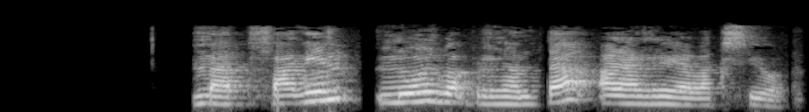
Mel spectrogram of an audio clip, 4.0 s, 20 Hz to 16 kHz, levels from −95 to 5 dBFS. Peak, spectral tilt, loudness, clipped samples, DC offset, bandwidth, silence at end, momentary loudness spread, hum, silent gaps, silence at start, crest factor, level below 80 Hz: -2 dBFS; -4 dB/octave; -15 LUFS; under 0.1%; under 0.1%; 7.8 kHz; 0.15 s; 7 LU; none; 1.82-1.87 s; 0.95 s; 14 dB; -64 dBFS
